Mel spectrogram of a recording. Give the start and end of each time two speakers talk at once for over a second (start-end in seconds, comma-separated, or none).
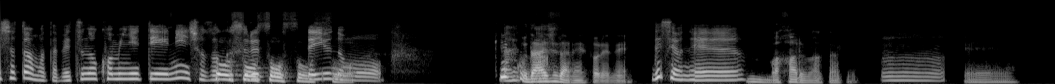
2.1-3.7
